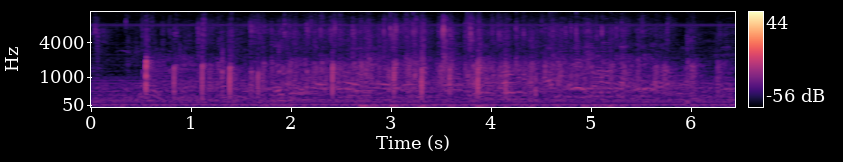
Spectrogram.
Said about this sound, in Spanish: Teniendo en cuenta la unidad y el trabajo que hacen en conjunto, merecido este aplauso de parte de los diputados para ustedes, mis queridos licenciados.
